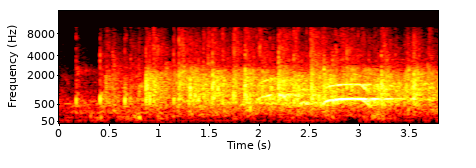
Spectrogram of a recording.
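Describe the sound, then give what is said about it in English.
An audience bursts into applause, a dense, steady wash of many hands clapping that swells slightly toward the end, with a brief whistle or cheer rising above it near the close. “I don't know how we get rules like that when the scripture says, clap your hands, all you people.”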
